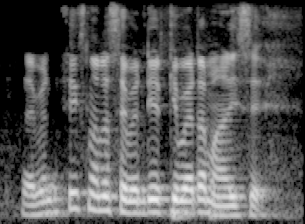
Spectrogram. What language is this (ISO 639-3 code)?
asm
